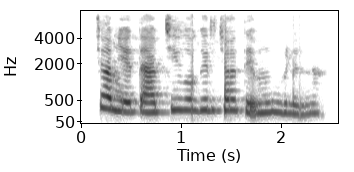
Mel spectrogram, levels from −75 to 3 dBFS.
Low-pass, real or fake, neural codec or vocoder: 7.2 kHz; fake; vocoder, 22.05 kHz, 80 mel bands, HiFi-GAN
